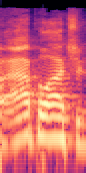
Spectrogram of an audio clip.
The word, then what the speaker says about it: Appalachian: Appalach Appalachian State Mountaineers. Is that how you say it or am I saying it wrong? No. Appalachian is correct. Don't not a long a Appalachian State Mountaineers.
